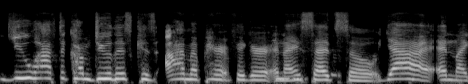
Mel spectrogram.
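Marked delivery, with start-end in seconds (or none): 0.0-3.8 mock bossy, yelling voice. Describing how she talks to the speaker's little brother: imitating a parent yelling. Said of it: "she's yelling at my little brother".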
